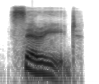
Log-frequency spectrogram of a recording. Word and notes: serried: Indian

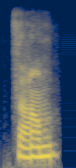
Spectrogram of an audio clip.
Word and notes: thumb: Indian

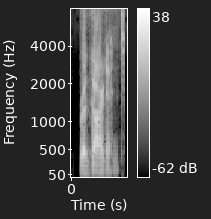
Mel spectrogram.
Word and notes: regardant: American English

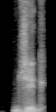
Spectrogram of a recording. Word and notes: gigue: British English

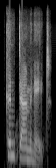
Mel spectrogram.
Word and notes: contaminate: Indian

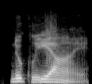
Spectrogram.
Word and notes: nuclei: American English

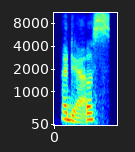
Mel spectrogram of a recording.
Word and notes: adios: Indian

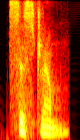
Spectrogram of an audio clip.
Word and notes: sistrum: Indian

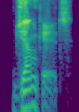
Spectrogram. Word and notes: junket: British English

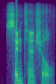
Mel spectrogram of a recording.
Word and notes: sentential: American English

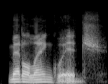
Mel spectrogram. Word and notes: metalanguage: American English

